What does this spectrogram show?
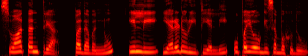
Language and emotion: Kannada, neutral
